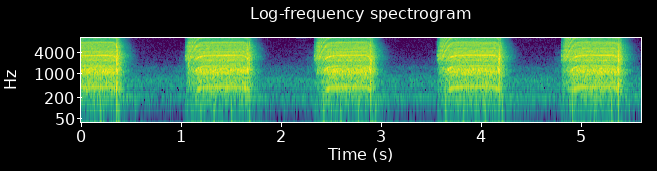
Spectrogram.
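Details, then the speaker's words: Parkside Performance PBSPA 12 C3 12V cordless drill in second gear (~1750 rpm): five bursts of high motor whine, each ending in a quick internal knock as the electric brake stops it within a fraction of a second on trigger release. Normal behaviour; absent in first gear at lower rpm. "To je znači sasvim normalan zvuk. Nemojte da vas brine ništa, u prvoj brzini toga nema jer je to manji broj obrtaja."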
